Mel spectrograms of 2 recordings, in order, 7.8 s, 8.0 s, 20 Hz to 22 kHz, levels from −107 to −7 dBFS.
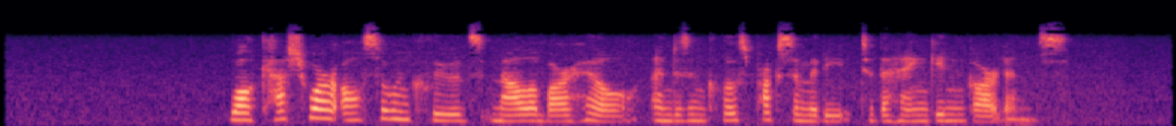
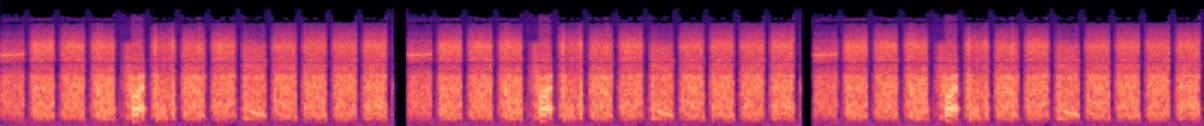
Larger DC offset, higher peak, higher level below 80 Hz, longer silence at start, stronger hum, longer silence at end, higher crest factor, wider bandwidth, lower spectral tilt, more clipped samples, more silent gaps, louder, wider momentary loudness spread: neither; about the same, -6 dBFS vs -4 dBFS; second, -72 dBFS vs -64 dBFS; first, 1.55 s vs 0 s; neither; first, 0.75 s vs 0 s; about the same, 22 dB vs 18 dB; second, 9.6 kHz vs 13 kHz; first, -2.5 dB/octave vs -0.5 dB/octave; neither; neither; second, -27 LUFS vs -21 LUFS; first, 12 LU vs 5 LU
